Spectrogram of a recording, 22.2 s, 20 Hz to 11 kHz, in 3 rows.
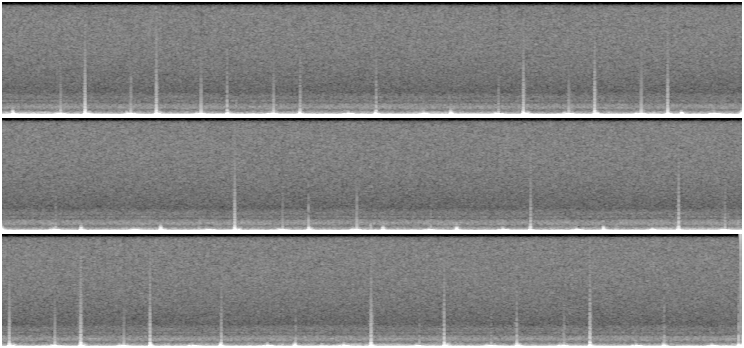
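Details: Heartbeat-only ASMR recording made with a 3Dio binaural microphone: steady low thumping heartbeat, about 80 beats a minute, over a soft hum; an ordinary regular heartbeat.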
